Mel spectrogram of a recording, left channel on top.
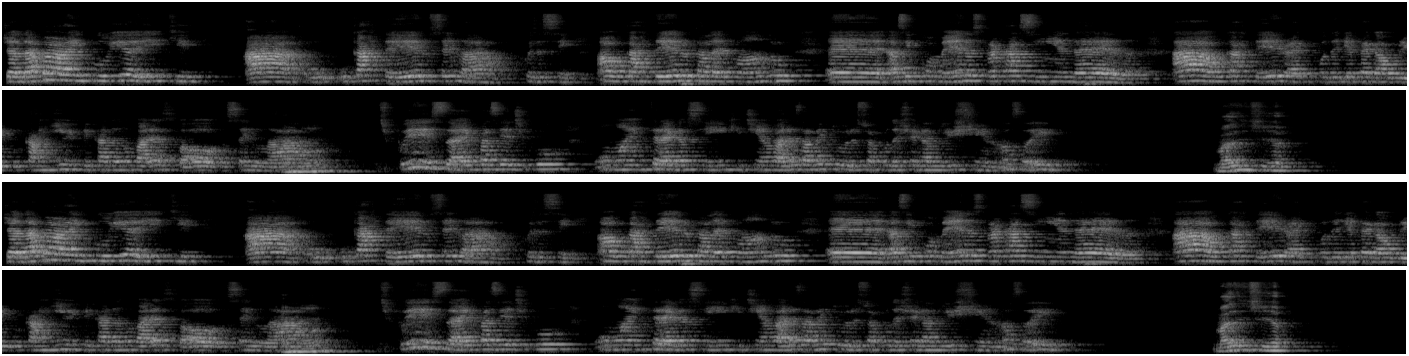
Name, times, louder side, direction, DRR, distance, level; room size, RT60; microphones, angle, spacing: voice 1, 0.0-1.9 2.4-17.1 17.8-19.6 20.0-24.6, equal, 30° left, -3 dB, 0.9 m, -32 dB
voice 2, 16.8-17.3 21.9-22.0 26.2-26.8, right 2 dB, 85° right, 4 dB, 0.6 m, -33 dB
2.9 x 2.8 x 2.5 m, 0.81 s
head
